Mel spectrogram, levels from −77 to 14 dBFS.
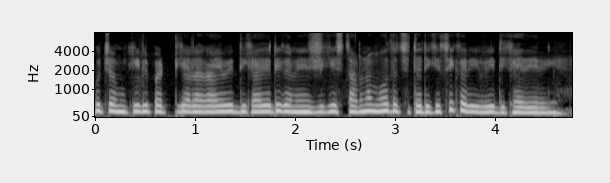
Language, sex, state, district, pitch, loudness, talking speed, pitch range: Hindi, female, Uttar Pradesh, Hamirpur, 205 Hz, -12 LUFS, 290 wpm, 200-220 Hz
